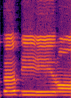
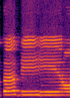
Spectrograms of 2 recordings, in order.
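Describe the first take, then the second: No difference in how they are said.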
